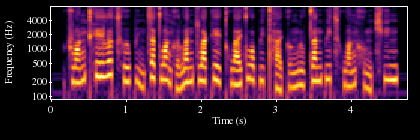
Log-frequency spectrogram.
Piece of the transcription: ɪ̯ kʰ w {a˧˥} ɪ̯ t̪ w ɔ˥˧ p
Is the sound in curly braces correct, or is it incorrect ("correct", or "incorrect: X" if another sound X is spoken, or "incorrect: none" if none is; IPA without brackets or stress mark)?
correct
